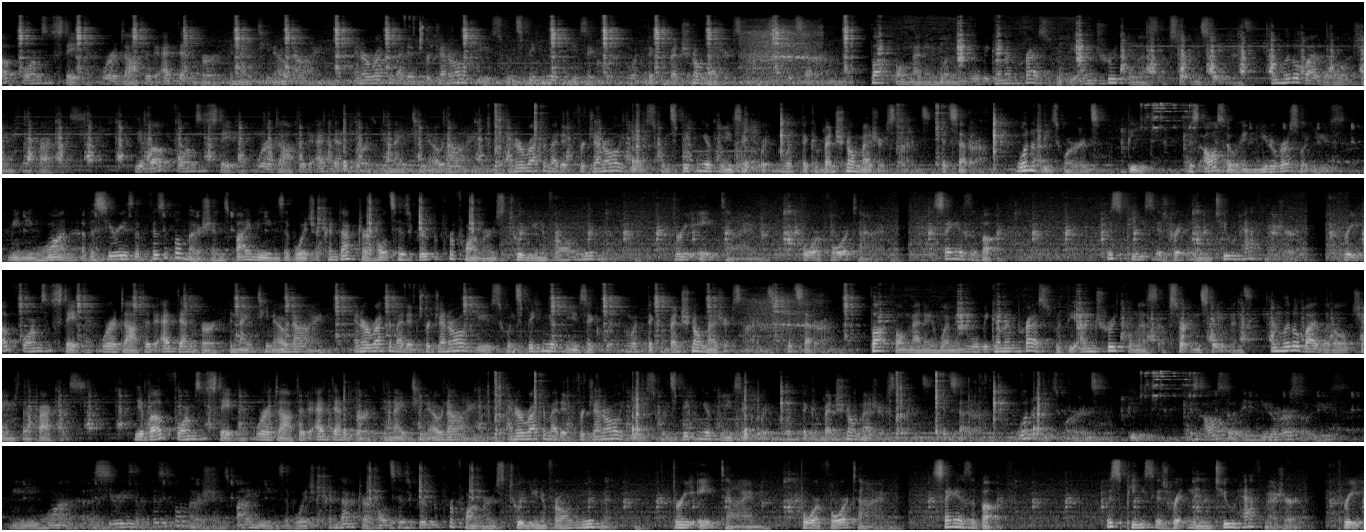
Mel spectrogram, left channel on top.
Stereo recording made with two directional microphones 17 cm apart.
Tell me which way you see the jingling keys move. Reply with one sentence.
In this clip you hear the jingling keys go right and come back.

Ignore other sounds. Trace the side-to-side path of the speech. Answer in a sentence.
You can hear the speech move from right to left and back again.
